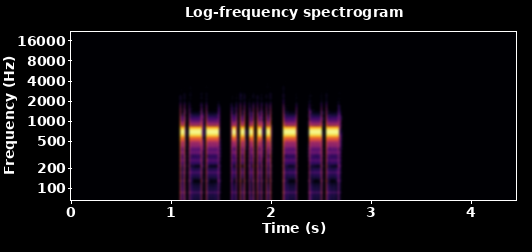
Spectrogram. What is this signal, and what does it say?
Morse code, heard as a keyed tone, about 28 wpm, 700 Hz. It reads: W5TM
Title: Easy Call Signs Repeated 2x - 28wpm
